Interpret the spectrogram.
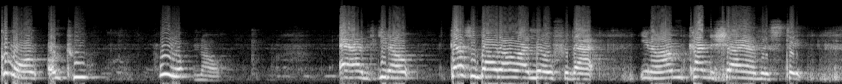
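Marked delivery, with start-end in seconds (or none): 0.0-1.9 robot-like droid voice. Recording a tape of Star Wars imitations, in C-3PO voice. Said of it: "And C-3PO".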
